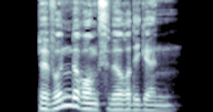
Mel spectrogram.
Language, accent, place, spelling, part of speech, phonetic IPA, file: German, Germany, Berlin, bewunderungswürdigen, adjective, [bəˈvʊndəʁʊŋsˌvʏʁdɪɡn̩], De-bewunderungswürdigen.ogg
- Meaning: inflection of bewunderungswürdig: 1. strong genitive masculine/neuter singular 2. weak/mixed genitive/dative all-gender singular 3. strong/weak/mixed accusative masculine singular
